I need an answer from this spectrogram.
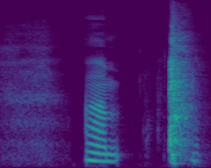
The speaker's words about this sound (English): Horrible. I mean, but we're going to let her cough because I'm not going to be pausing every time she needs to cough. Absolutely gross. Because we won't get done with this.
